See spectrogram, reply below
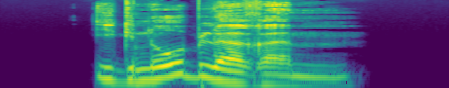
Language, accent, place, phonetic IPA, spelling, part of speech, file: German, Germany, Berlin, [ɪˈɡnoːbləʁəm], ignoblerem, adjective, De-ignoblerem.ogg
- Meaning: strong dative masculine/neuter singular comparative degree of ignobel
